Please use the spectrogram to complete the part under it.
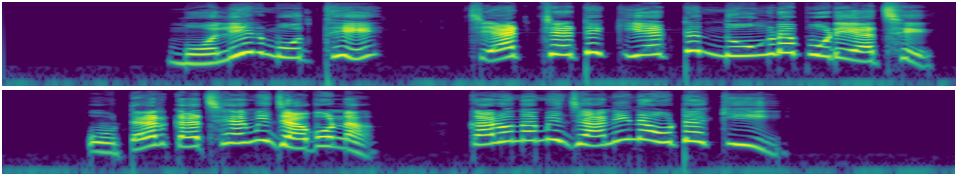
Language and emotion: Bengali, disgusted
